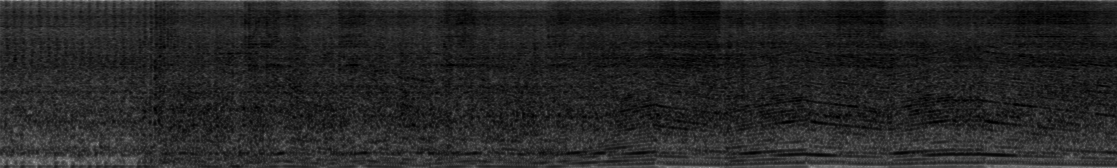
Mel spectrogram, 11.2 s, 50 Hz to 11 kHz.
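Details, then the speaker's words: Honda Vario 125 LED, earlier losing power, stalling and sputtering, now after repair: crisp, clean throttle blips with pitch rising and falling smoothly, no stumble or misfire; injection duration about 2-point-something ms at 1400–1500 rpm; normal throttle response. "dan ini mesin sudah responsif untuk tarikan gasnya jadi langsung kita coba jalan dulu"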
